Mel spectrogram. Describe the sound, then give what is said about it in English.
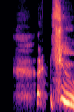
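A single loud sneeze: a couple of sharp inhaled gasps build up, then a bright explosive burst that trails off into a voiced tail. “excuse me, I'm about to Oh, bless you.”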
